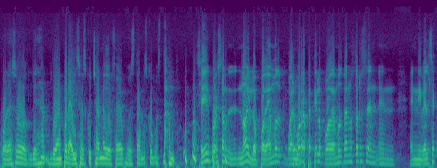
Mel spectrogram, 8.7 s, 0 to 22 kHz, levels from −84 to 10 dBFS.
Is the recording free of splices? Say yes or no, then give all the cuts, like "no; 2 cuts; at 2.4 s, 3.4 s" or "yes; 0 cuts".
yes; 0 cuts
